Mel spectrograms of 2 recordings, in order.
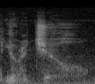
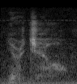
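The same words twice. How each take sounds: First: Softer, lower, a gentle assurance; soft tender words. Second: A tender whisper, voiceless and intimate; whispered tenderly. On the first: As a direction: say it like a loving secret. God tenderly to his people. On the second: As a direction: whisper it close to the ear. Repeat of the tender line. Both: Acted.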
